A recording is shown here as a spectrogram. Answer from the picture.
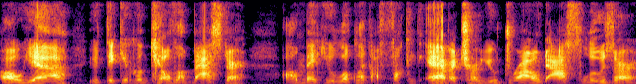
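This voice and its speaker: A man growls in a put-on character voice at a medium pitch. He keeps a moderate pace and ordinary pitch variation. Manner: sneering.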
